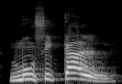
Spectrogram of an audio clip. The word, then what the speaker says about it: musical: Musical, ¿cuál es mi sílaba tónica? La última, cal, musi cal.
